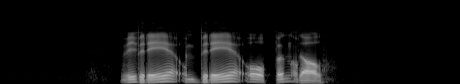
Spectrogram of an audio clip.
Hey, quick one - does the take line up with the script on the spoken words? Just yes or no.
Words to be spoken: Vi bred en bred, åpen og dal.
yes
